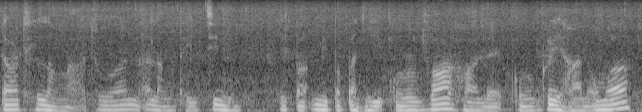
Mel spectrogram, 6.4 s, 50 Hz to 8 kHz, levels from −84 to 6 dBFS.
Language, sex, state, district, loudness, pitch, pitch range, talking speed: Mizo, male, Mizoram, Aizawl, -17 LUFS, 115 Hz, 105-125 Hz, 175 wpm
